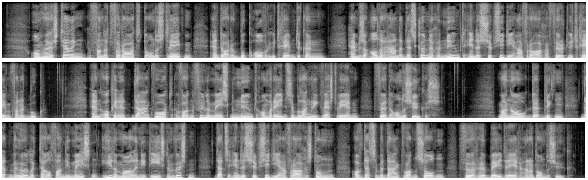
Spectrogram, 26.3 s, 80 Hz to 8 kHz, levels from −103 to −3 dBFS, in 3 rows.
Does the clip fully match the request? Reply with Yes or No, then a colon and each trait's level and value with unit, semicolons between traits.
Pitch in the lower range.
No: medium, 150 Hz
